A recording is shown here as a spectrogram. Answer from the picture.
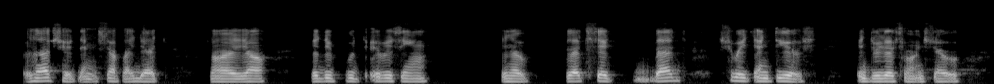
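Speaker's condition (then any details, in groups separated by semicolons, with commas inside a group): Spinal muscular atrophy type 2; neuromuscular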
